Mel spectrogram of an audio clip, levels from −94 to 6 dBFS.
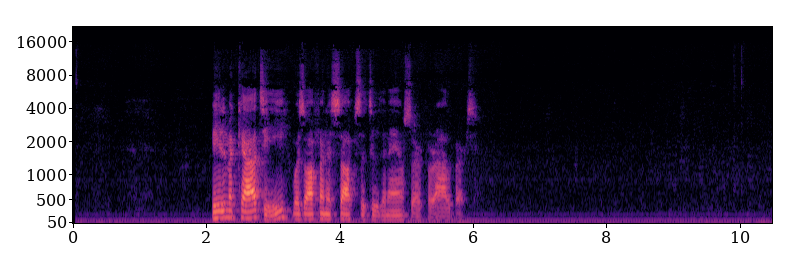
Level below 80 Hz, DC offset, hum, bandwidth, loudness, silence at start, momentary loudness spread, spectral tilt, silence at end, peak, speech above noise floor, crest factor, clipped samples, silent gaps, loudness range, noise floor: -60 dBFS; under 0.1%; none; 14 kHz; -29 LUFS; 2.1 s; 19 LU; -6 dB/octave; 4.5 s; -10 dBFS; 34 dB; 24 dB; under 0.1%; none; 14 LU; -63 dBFS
